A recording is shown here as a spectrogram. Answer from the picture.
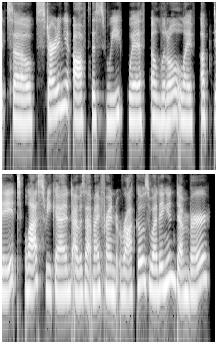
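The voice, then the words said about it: Slightly off, impaired speaking voice. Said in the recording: “I'm coming at you live right after a root canal, so apologies if my voice is a little bit off right now”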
